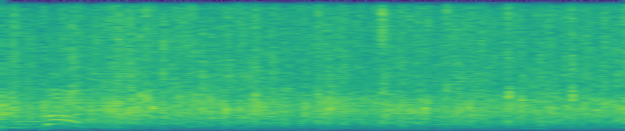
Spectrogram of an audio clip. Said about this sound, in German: Bitte begrüßen Sie mit einem tosenden Applaus Dominique de Ville!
